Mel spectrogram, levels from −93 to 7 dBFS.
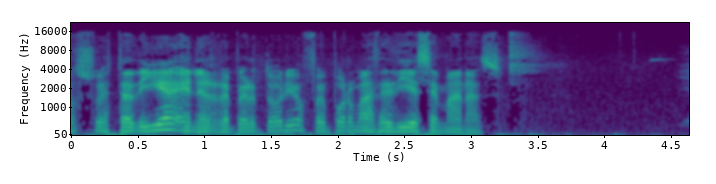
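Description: Nothing in the recording points to a technical fault; the speech signal stays intact and continuous throughout.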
